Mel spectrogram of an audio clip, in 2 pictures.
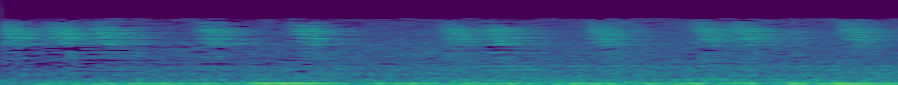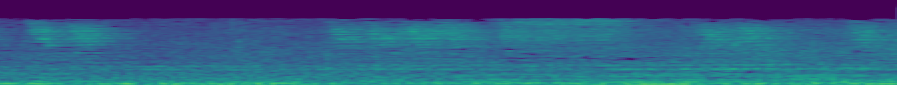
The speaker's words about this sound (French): Vous entendez un oiseau ?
